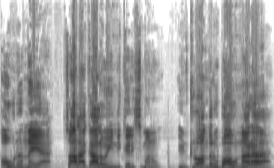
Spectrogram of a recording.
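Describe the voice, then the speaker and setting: A man playing a lively-pitched humble village father. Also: moderate pace, soft background music. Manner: deferential, earnest. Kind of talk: moral story voice acting.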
